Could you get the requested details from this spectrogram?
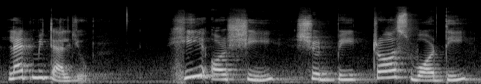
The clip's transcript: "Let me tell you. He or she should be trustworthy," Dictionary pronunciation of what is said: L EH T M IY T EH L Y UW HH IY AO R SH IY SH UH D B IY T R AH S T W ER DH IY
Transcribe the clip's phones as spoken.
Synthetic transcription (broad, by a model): L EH T M IY T EH L Y UW HH IY AO R SH IY SH UH D B IY T R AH S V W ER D IY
